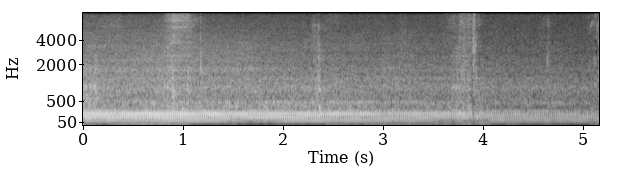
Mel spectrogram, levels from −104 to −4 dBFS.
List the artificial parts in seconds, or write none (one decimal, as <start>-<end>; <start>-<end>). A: none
